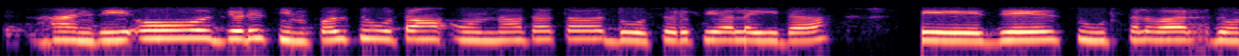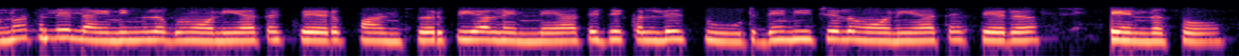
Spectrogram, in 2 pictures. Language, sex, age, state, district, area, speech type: Punjabi, female, 18-30, Punjab, Firozpur, rural, conversation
